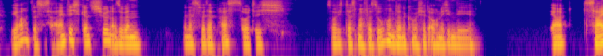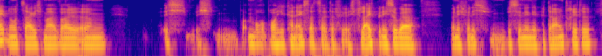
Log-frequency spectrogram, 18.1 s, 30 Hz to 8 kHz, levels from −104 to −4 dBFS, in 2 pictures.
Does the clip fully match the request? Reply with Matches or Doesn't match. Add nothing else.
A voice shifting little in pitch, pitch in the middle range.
Doesn't match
